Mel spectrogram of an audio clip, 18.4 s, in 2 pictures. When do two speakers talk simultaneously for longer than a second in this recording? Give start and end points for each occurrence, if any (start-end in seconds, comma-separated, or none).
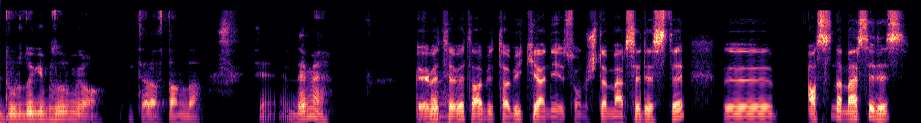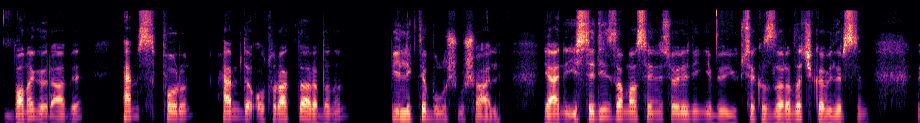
none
